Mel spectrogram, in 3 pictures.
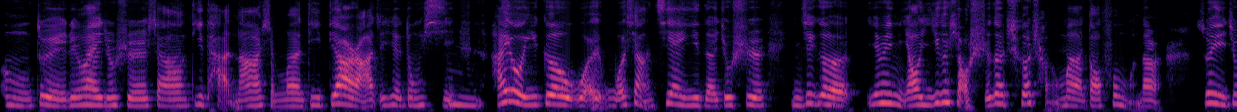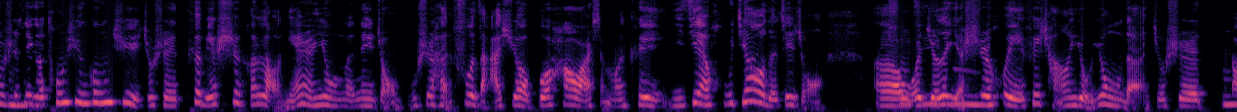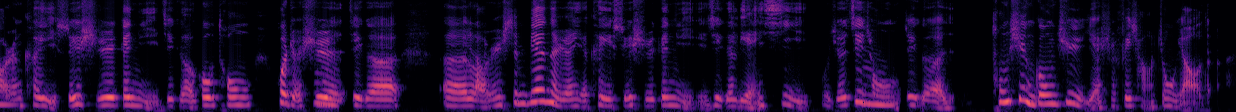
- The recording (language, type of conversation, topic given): Chinese, advice, 我该如何在工作与照顾年迈父母之间找到平衡？
- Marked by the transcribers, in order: none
